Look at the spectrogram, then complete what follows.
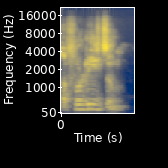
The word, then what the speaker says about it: aphorism: Now pay attention towards the pronunciation of the words as well. It's aphorism.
